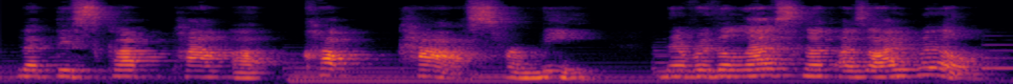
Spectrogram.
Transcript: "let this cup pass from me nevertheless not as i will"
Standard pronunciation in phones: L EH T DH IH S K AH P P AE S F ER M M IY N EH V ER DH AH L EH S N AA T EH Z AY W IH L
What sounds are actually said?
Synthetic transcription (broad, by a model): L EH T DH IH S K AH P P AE S F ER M M IY N EH V ER DH AH L EH S N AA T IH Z AY W IH L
